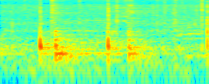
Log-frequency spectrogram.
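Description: Onions sauté in a pan, a short burst of frying hiss punctuated by a few quick scraping and clicking stirs.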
